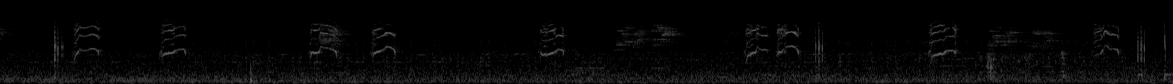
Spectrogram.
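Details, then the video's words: A young conin learning its song and chirping persistently: clear, ringing, arched notes in pairs and short clusters, repeated every second or so, with faint hiss behind. "ANAKAN CONIN, NYECET PANJANG BELAJAR BUNYI & GACOR"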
